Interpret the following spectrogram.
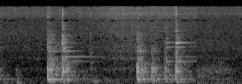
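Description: Chopped onion sizzling in hot oil in an enameled cast-iron Dutch oven, with a utensil knocking against the pot four times in two pairs, each knock ringing briefly.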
